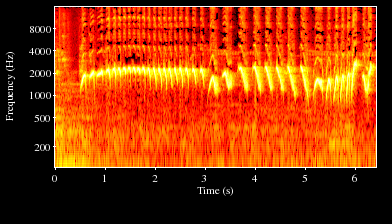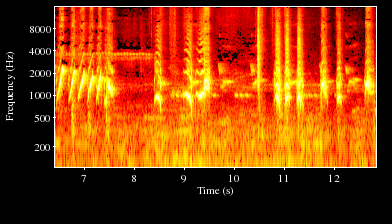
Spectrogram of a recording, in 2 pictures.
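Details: White-rumped shama giving a kretekan fighter call meant to provoke silent shamas into answering. A fast, even run of harsh notes near one pitch leads into a quicker string of down-slurred notes. Scattered short notes and sharp clicks follow.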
